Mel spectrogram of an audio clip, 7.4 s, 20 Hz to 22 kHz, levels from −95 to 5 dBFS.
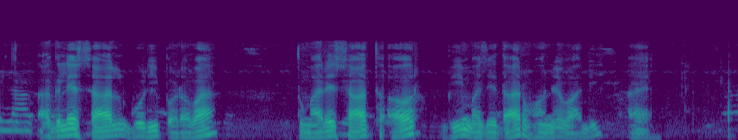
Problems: constant background noise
